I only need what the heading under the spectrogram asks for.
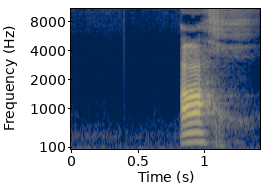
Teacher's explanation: خو کو پر پڑھنا ہے، حروف مستعلیہ میں سے ہے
